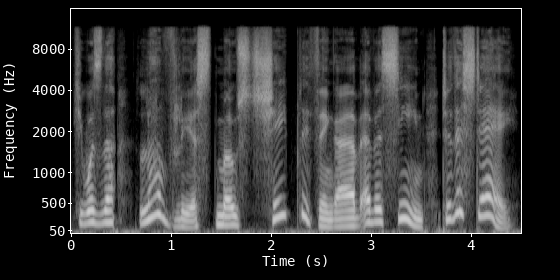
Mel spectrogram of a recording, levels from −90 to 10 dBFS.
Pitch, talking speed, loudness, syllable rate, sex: 185 Hz, 175 wpm, -17 LUFS, 4.7 syllables/s, male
